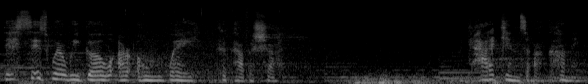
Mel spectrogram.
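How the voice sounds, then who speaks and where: A woman voicing a resolute, protective older sister in a video game, solemn and deliberate. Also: medium pitch, close to an everyday voice. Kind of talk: dramatic video game voice acting. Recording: long echo, loud music and rain. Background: loud game music, rain.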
